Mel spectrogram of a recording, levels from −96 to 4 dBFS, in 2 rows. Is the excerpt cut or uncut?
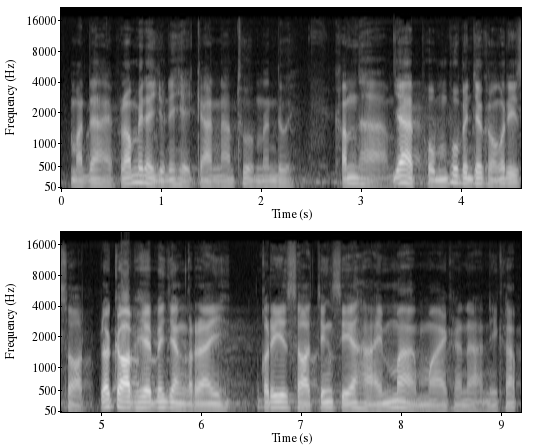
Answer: cut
